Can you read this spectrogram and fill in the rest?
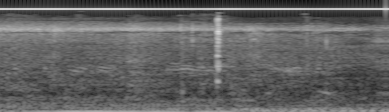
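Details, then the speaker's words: Repaired fan motor (dinamo kipas angin) bench-tested on mains power via black and speed wires: steady low hum with no rattle or scrape, even throughout; windings now induce the core, motor running smoothly and healthy. "Nah, terdengar berdengung, itu sudah berfungsi, lilitannya sudah bisa menginduksi besi."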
